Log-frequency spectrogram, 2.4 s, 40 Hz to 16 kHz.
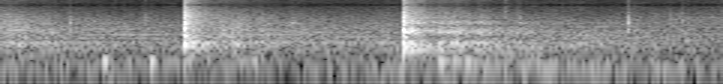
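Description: A marching band's drumline sounding three sharp stick clicks, about 0.7 s apart, over faint crowd and street noise.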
